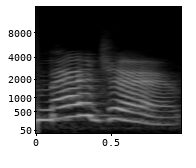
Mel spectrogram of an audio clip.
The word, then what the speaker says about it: merger: Merger. Merger. Very good. I can hear your pronunciation. This is a difficult word to pronounce because you have the J sound, okay?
